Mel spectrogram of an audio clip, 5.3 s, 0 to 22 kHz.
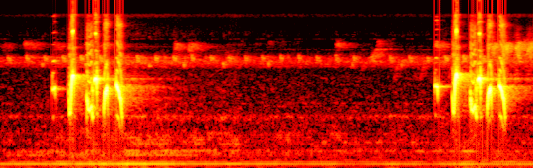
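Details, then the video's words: Clear, doubled-style song of a red-whiskered bulbul. A brief upslurred note leads into a cluster of fluting, bouncing whistles, repeated twice after a pause of about three seconds, over a low hum. "เสียงนกดอกแตงEp.97 Birdsound เพลงเบิ้ล/เสียงใสน่าฟังSuara pikat merbah lekir"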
